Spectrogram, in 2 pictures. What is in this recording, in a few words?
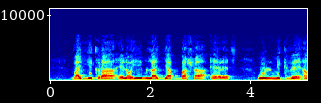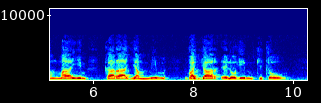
Genesis Reading Practice, Aramaic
